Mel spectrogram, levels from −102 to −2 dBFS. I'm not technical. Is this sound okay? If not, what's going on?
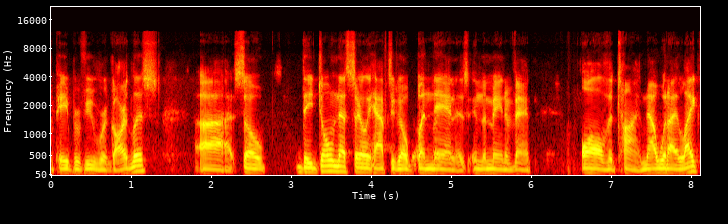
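No. There's an echo leak from 4.48 to 4.59 s: a brief, quieter copy of the speech comes back about 0.16 s late. This is likely a speakerphone on the other end whose echo cancelling missed part of its own playback and sent it back.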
